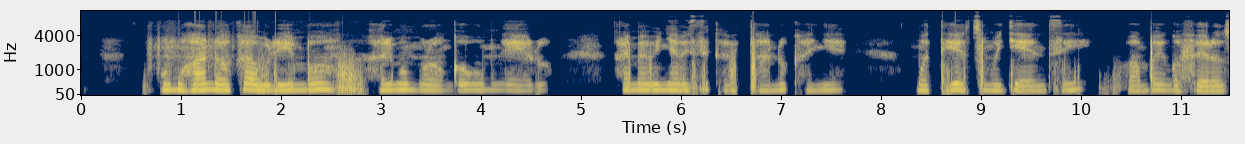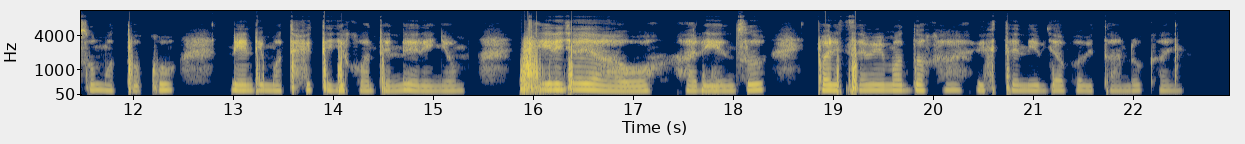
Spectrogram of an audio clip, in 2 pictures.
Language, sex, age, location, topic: Kinyarwanda, female, 18-24, Huye, government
